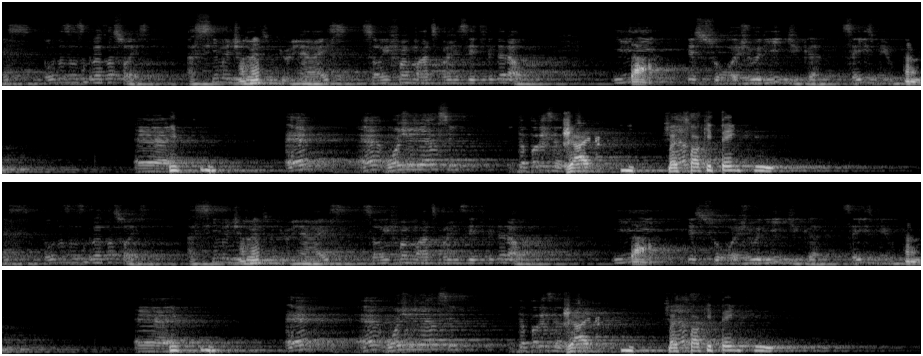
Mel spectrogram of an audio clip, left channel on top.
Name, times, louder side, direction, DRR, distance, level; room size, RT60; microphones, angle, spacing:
voice 1, 0.0-1.5 1.8-5.3 6.1-6.5 6.9-9.0 10.5-11.0 12.0-13.8 14.2-15.0 15.8-16.1, left 1 dB, 25° left, -3 dB, 1.9 m, -34 dB
voice 2, 10.9-11.3 14.8-15.1 15.4-15.5 15.9-17.0, left 3 dB, 75° left, 15 dB, 0.7 m, -22 dB
25.0 x 17.5 x 9.9 m, 2.5 s
head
